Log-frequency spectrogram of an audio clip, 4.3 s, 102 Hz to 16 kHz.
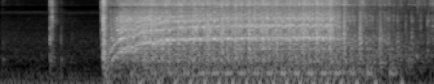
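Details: Husqvarna Z254 mower engine after electric PTO clutch work, low fuel just topped up and possibly flooded. Steady rapid starter chugging about four per second for 2.5 seconds; never fires, spark not yet checked.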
